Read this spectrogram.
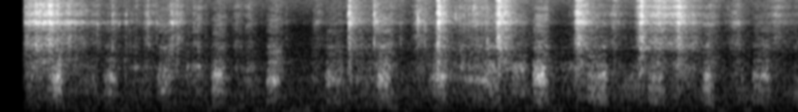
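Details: Male Rhodesian Ridgeback climbing a tree after spotting a squirrel high in the branches, wanting to play; quick, breathy panting in steady bursts of about three per second, with faint rustling underneath.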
